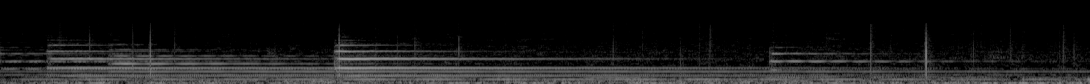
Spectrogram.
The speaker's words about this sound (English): What was that just struck? I don't know. It must be about 8 o'clock by the feel of the sun.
